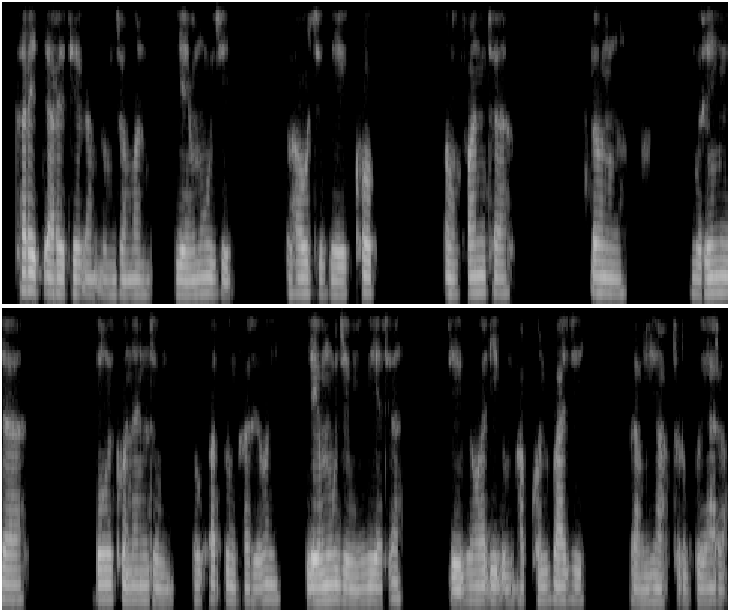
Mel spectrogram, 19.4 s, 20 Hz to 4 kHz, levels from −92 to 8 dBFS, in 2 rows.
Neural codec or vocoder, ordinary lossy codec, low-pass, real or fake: codec, 16 kHz, 4.8 kbps, FACodec; Opus, 64 kbps; 3.6 kHz; fake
